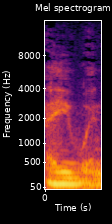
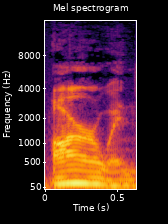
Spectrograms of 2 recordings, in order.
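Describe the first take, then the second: First: The word is said plainly, without a pirate-like growl. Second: The word is said with a pirate-like growl. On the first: This is a rare way to say it. "sometimes it's pronounced Awin, but very rarely" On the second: This is the more common way to say it. "it's more Arwen, so it's a bit more piratical"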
